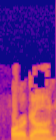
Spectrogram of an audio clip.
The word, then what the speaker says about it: Oregon: or do you pronounce it Oregon? – Oh, it's Oregon. We drew the 80. – Oregon.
